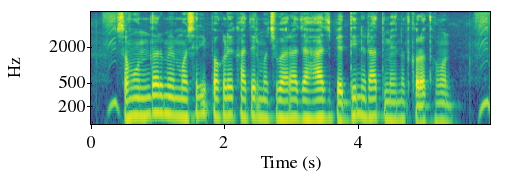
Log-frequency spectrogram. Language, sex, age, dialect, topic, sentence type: Bhojpuri, male, 25-30, Northern, agriculture, statement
